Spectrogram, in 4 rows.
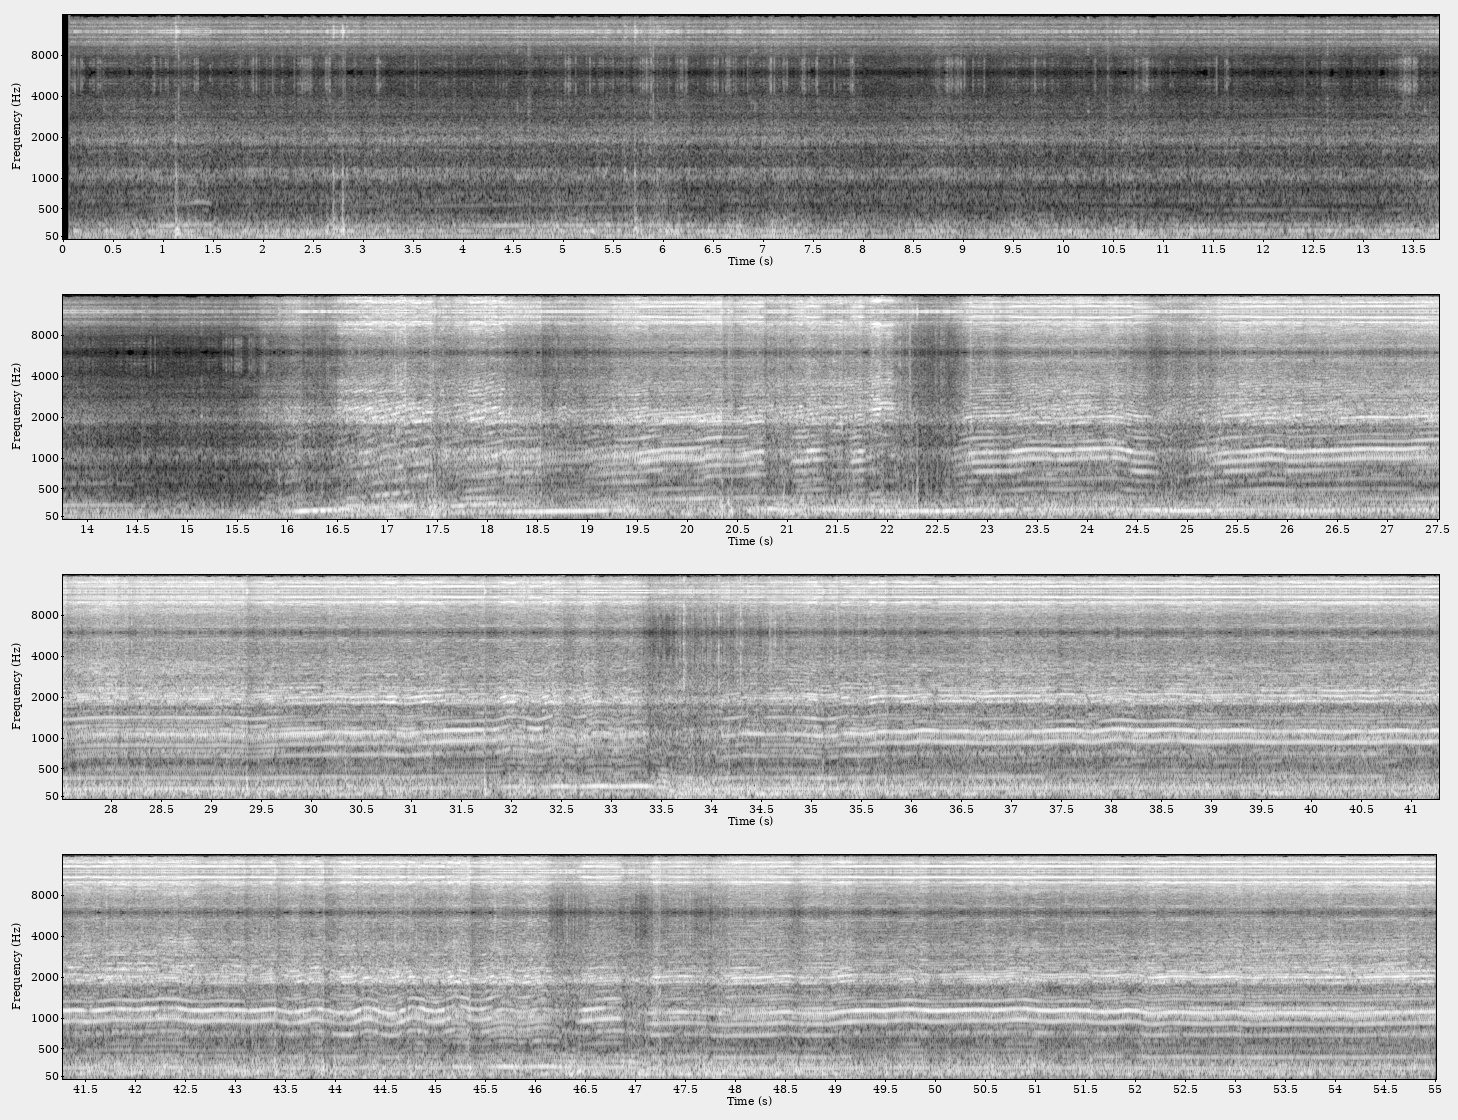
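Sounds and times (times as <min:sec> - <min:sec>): race car engine accelerating: 0:15.4 - 0:55.0.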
